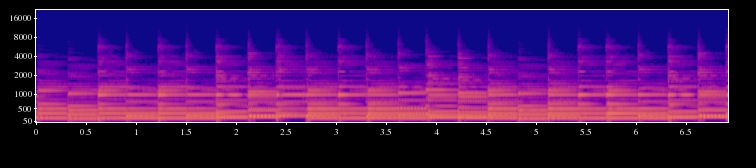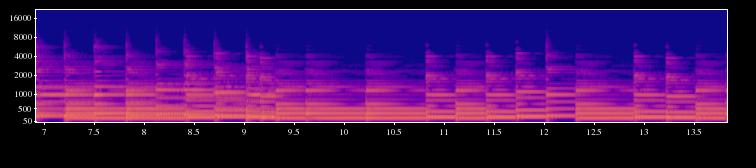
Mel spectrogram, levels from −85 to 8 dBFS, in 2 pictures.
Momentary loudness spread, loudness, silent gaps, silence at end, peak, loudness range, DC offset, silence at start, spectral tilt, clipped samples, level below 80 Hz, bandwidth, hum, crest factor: 3 LU; -28 LUFS; none; 0 s; -14 dBFS; 2 LU; under 0.1%; 0 s; -8 dB/octave; under 0.1%; -72 dBFS; 7.8 kHz; none; 14 dB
